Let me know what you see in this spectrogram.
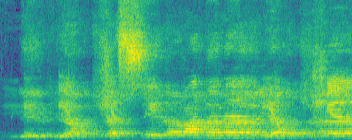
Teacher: dalam mengucapkan dal sukun ya, sifatnya rakhawah. Jarayal sawt 'inda nutqi bil harfi.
